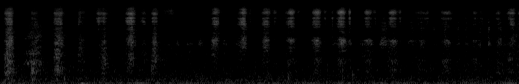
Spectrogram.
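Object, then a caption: Paper sheet rubbed with a marker tip. A black marker tip is rubbed in repeated short strokes across a thin, flat paper coloring sheet while the other hand steadies the page. About 12 quiet, bright, scratchy swipes come at roughly four per second in a loose, uneven rhythm. Each one is dry and brief with almost no low end.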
